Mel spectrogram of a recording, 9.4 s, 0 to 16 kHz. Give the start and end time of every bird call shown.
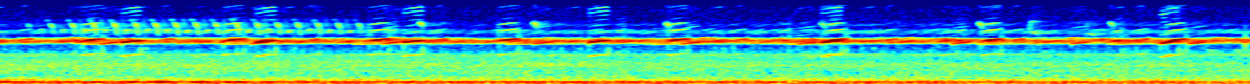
0.1s-3.3s: Swamp Sparrow (Melospiza georgiana)
4.0s-4.2s: Swamp Sparrow (Melospiza georgiana)
4.9s-5.1s: Swamp Sparrow (Melospiza georgiana)
6.1s-6.3s: Swamp Sparrow (Melospiza georgiana)
7.3s-7.5s: Swamp Sparrow (Melospiza georgiana)
7.7s-7.9s: American Robin (Turdus migratorius)
8.3s-8.5s: Swamp Sparrow (Melospiza georgiana)

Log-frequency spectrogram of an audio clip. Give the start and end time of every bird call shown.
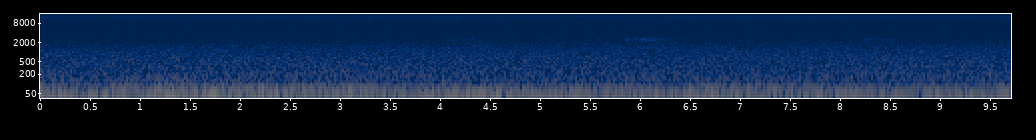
5.8s-6.5s: Clark's Nutcracker (Nucifraga columbiana)
8.0s-8.6s: Clark's Nutcracker (Nucifraga columbiana)

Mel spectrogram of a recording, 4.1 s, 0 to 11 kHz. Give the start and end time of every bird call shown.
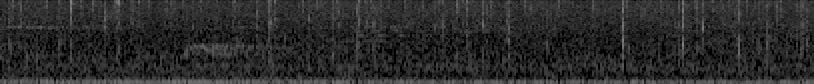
0.7s-1.3s: Red-bellied Woodpecker (Melanerpes carolinus)

